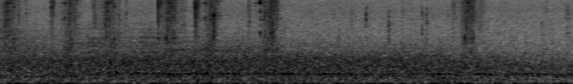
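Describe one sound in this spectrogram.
Footsteps thud on stone steps.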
